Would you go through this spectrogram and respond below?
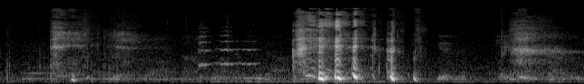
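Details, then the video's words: Tsuki No Kage, a female kitten, talking in her sleep: faint murmured mews, then a quick run of five short chirping, meowing bursts, with a soft final murmur. Television voices play quietly in the background. "my sleep talking kitten"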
